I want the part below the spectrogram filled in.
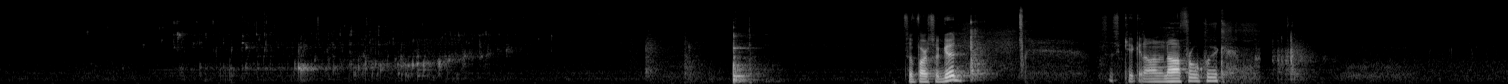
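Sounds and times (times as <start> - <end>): liquid pouring into reservoir: 0.8 - 6.0.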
